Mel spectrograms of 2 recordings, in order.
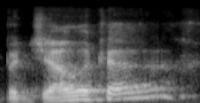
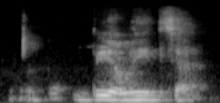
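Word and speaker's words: Bjelica: the foreign bloc countries give me bajalika bialitza there we go the lisa is questionable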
